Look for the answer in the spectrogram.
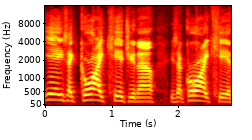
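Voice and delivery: put-on Australian accent. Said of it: "he had an Australian accent".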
